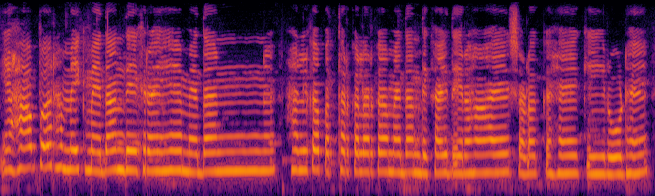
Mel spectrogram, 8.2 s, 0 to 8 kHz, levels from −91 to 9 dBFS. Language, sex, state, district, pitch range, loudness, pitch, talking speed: Hindi, female, Uttar Pradesh, Hamirpur, 245-275 Hz, -17 LUFS, 260 Hz, 175 wpm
